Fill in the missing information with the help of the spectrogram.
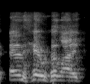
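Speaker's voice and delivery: ordinary talk, nothing marked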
